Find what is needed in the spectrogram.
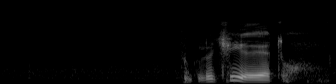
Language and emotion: Russian, sad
